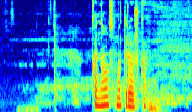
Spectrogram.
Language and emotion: Russian, neutral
